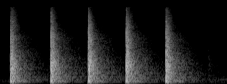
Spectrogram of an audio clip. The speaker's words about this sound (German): Also nahm ich eines Tages all meinen Mut zusammen und klopfte an der Schlosstür.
